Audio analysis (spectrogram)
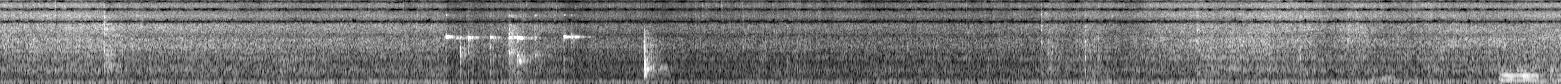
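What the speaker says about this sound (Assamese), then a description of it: "পিঁয়াজখিনি অলপ ভাজি ল'ম।" Onions fry in a pan for an Assamese-style egg curry, a steady sizzling hiss throughout with a few clinks of a utensil stirring near the middle.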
